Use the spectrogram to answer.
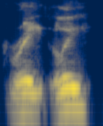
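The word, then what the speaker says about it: Roethe: your last name again r o e t h e pronounced rly it's actually a piece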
